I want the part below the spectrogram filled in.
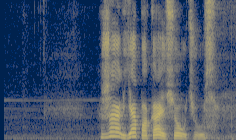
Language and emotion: Russian, sad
